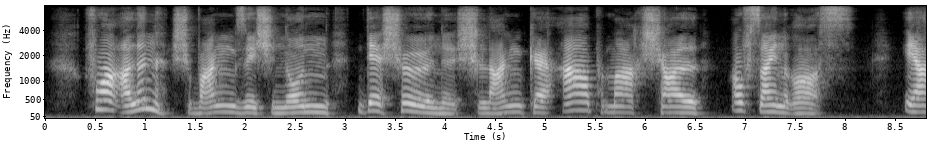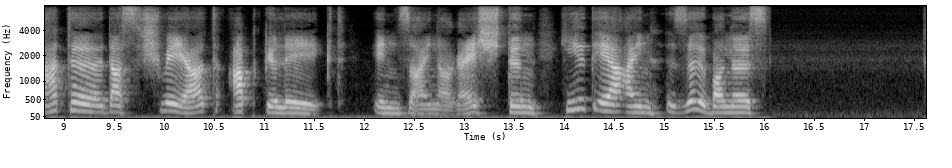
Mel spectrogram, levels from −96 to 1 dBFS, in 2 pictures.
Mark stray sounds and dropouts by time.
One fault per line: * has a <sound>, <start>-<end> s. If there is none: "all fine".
all fine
